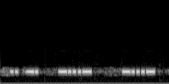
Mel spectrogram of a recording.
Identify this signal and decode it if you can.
Morse code, heard as a keyed tone, about 52 wpm, spaced as for 44 wpm, 600 Hz. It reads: IN <BT> <BT>
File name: archived / CRSnet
